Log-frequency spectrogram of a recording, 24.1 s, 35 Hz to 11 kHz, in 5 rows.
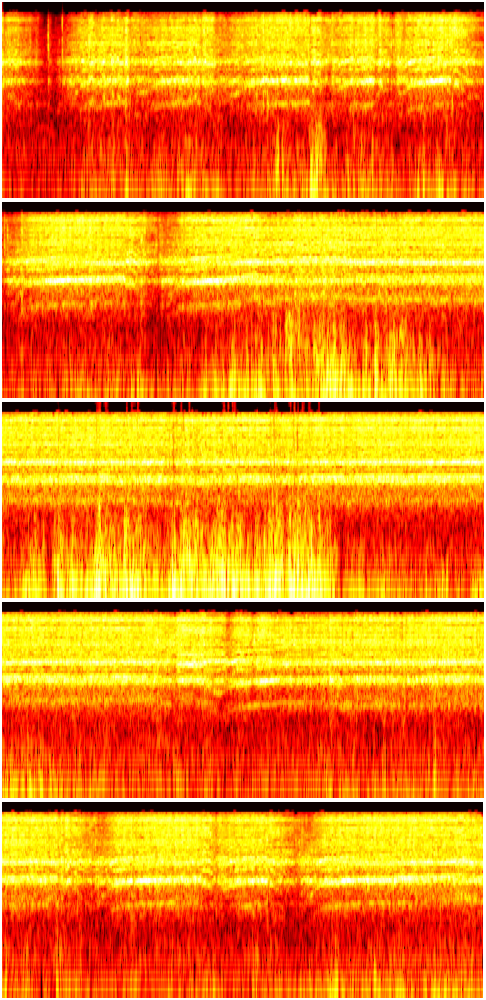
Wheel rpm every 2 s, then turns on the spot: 80, 110, 100, 120, 160, 160, 160, 160, 150, 150, 130, 120.
none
